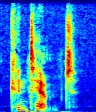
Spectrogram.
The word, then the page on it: contempt: /kənˈtɛmpt/; American English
